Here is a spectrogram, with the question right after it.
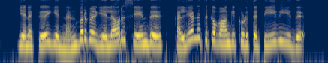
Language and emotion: Tamil, happy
